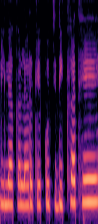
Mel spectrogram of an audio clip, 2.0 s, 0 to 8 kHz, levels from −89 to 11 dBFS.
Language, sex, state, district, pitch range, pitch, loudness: Chhattisgarhi, female, Chhattisgarh, Raigarh, 270-295 Hz, 275 Hz, -15 LUFS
